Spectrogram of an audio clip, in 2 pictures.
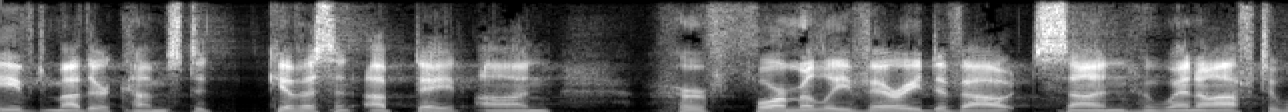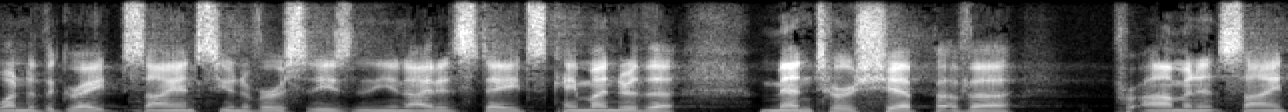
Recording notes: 2023 Dallas Conference on Science and Faith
